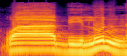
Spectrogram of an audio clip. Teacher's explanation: Wabilun itu nun tambahan yang tampak ketika kita ucapkan, tapi dari segi penulisan mana ada? Nggak ada kan nunnya, tapi tampak ketika kita ucapkan begitu. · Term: tanwin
